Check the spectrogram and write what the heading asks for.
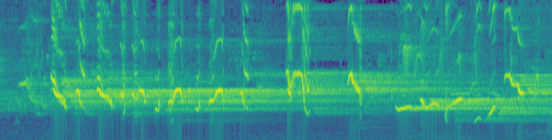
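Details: Oriental magpie-robin provoking other males to sing, tail spread and worked up, pouring out a rich song: rapid chattering whistles and trills, then long descending slurred notes near the end over a quiet background.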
